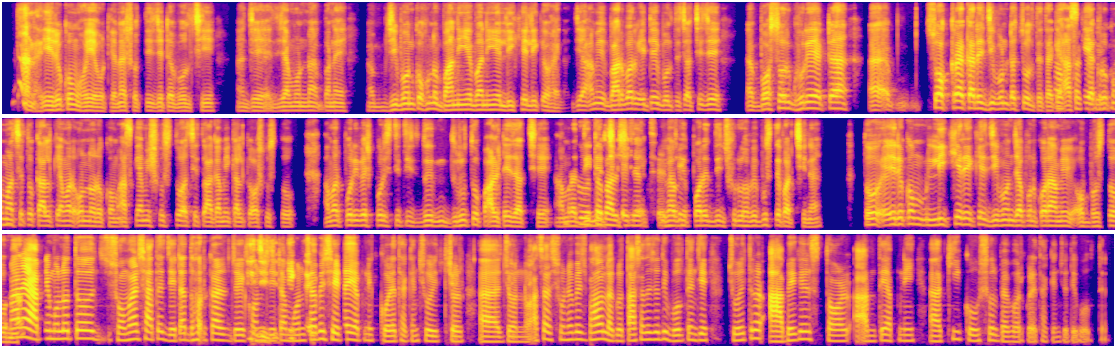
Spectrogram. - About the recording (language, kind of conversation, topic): Bengali, podcast, চরিত্র তৈরি করার সময় প্রথম পদক্ষেপ কী?
- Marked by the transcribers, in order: other background noise; laughing while speaking: "দরকার"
